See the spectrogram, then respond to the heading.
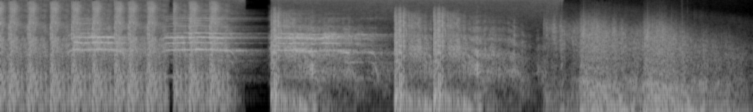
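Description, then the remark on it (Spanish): Loud bursts of rapid gunfire in an ambush as two bodyguards are shot: dozens of sharp shots in quick succession, broken by a brief pause and then continuing in dense, overlapping volleys with no voices. “Lo que vimos fue que a los dos guardaespaldas de don Eugenio los cosieron a balazos”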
